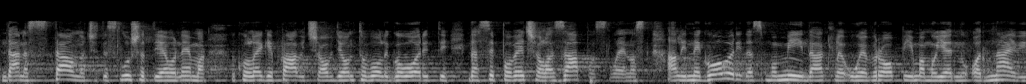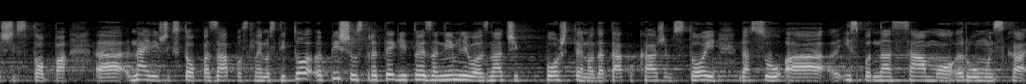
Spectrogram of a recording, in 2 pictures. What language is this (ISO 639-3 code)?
hrv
